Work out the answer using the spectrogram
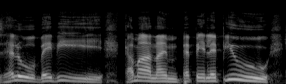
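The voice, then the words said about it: Pepe Le Pew French accent impression. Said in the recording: “Pepe Le Pew from the great Looney Tunes characters, a skunk, who would have had the French accent”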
